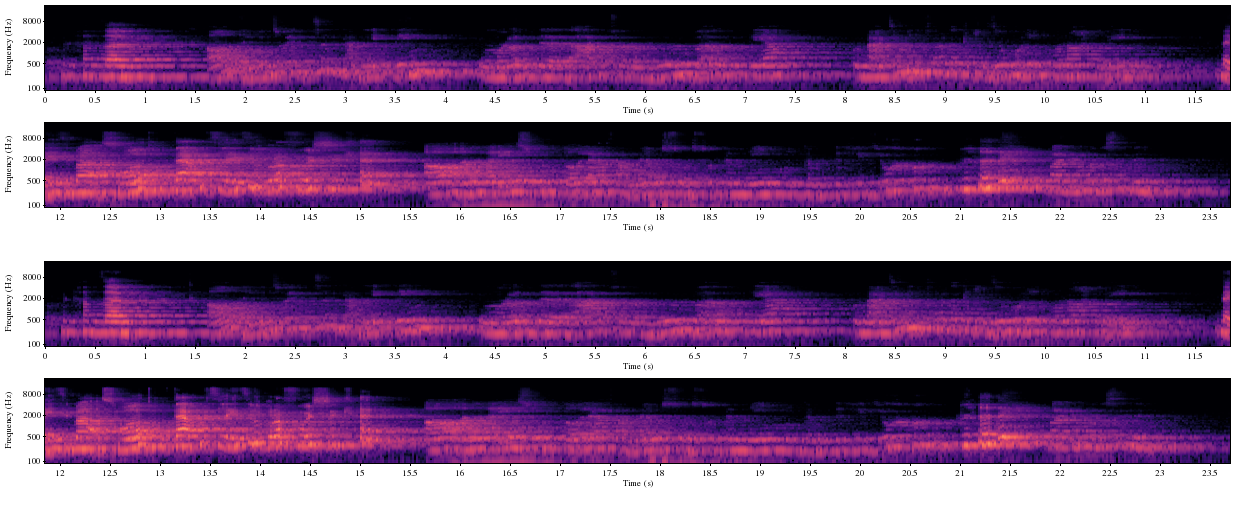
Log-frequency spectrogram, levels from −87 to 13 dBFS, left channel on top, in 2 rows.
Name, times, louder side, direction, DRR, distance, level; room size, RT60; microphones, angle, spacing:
voice 1, 0.2-0.9 11.8-15.2 21.0-21.5, right 3 dB, 50° right, -1 dB, 1.5 m, -23 dB
voice 2, 1.6-3.9 4.3-7.4 8.1-10.9 15.6-20.9 21.4-22.9, equal, 35° left, -4 dB, 2.9 m, -35 dB
13.5 x 10.0 x 5.0 m, 2.3 s
head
